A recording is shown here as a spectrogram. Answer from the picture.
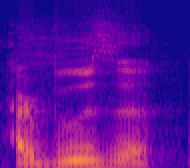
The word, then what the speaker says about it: Arbuz: Arbuz, Arbuzin, it's hard to pronounce.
